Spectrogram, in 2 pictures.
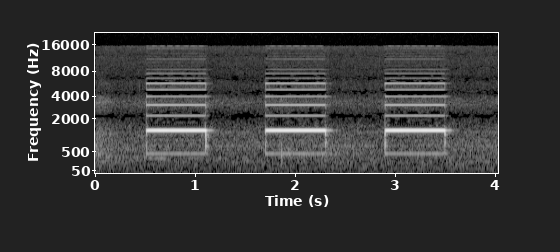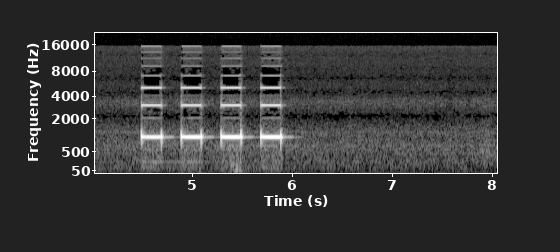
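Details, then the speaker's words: HP ProDesk 400 G3 Mini with non-T i5-6500 CPU, now on 90 W 19.5 V supply: same repeating three long, four short POST beep code; fan runs; likely non-T CPU unsupported. "one 2 3 one oh same one interesting well I guess it just not going to work"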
